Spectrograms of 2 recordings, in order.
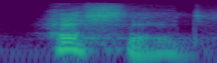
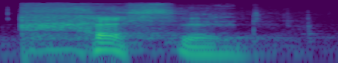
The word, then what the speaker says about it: chesed: He said hesed, spelt with a H, which actually is a blasphemous word. He should have said chesed, like the loch, when you say a Scottish loch, chesed.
